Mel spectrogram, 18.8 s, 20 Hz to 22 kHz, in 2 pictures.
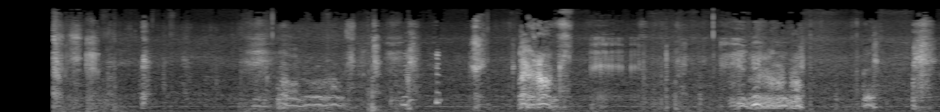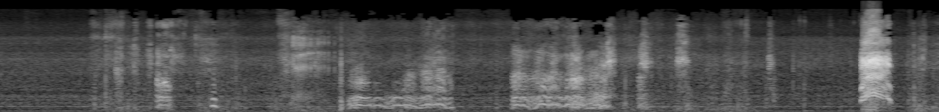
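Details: Rosie, a 10-month-old female Jack Russell Terrier described as very fast and funny, gives intermittent rough, throaty growls in several short bursts spread across the recording, separated by quieter stretches of clicks and rustling.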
